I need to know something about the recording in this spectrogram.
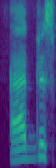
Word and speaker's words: address: But if you want to use it as a verb, now you have to just change the intonation the other way around. So it should be down intonation to upper intonation.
